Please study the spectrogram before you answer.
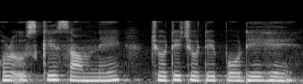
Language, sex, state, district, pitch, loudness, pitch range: Hindi, female, Arunachal Pradesh, Papum Pare, 195 Hz, -13 LUFS, 185-200 Hz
